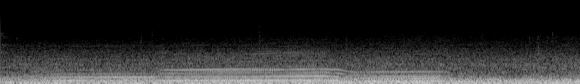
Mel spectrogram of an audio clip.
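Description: A 2022 Mercedes C300 AMG C-Class accelerates hard, its engine drone climbing steadily in pitch, dropping briefly at a gear change, then pulling again, heard continuously from inside the car.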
